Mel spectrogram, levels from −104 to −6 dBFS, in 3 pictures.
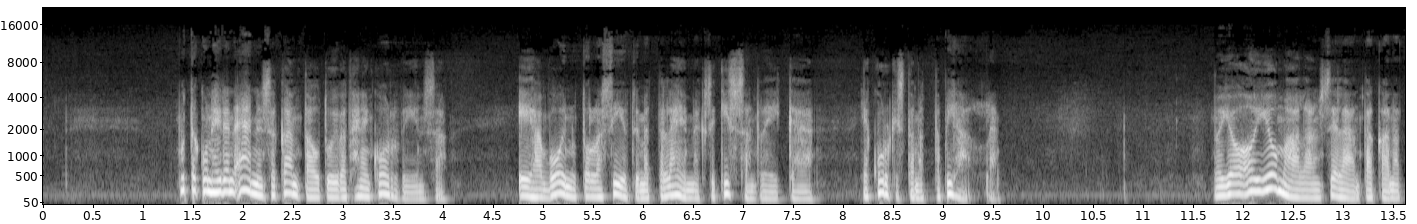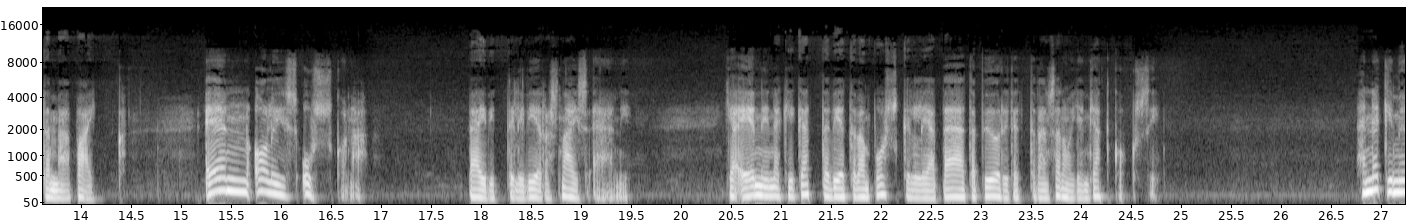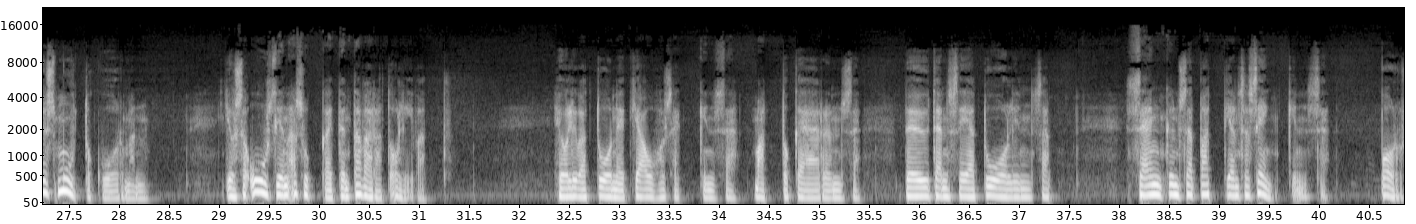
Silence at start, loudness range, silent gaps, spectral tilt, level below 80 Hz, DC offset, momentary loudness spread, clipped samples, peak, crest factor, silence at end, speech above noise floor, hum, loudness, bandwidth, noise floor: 1.35 s; 5 LU; none; -7 dB/octave; -54 dBFS; under 0.1%; 15 LU; under 0.1%; -2 dBFS; 18 dB; 0 s; 38 dB; none; -18 LUFS; 9.2 kHz; -55 dBFS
